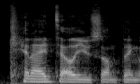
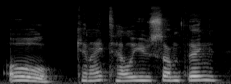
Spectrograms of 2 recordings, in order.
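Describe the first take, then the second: First: It is said in a plain normal voice. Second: It is said in a shy anime-girl voice.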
